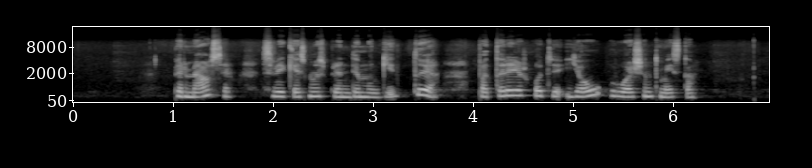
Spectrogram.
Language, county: Lithuanian, Kaunas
